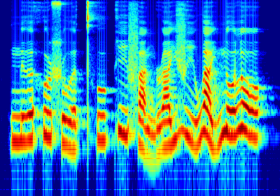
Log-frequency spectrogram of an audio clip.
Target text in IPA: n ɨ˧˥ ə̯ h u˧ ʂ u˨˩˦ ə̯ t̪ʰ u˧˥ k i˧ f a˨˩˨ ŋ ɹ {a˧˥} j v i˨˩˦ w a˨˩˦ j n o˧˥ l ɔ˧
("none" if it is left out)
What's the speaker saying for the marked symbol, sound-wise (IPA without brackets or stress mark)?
a˧˥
